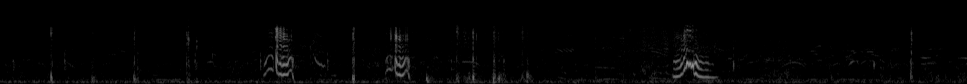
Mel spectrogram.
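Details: Francolin pair calling, with three separate harsh, wavering harmonic calls spaced several seconds apart. Faint clicks and ticking sounds fill the pauses between calls.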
